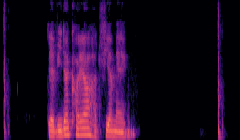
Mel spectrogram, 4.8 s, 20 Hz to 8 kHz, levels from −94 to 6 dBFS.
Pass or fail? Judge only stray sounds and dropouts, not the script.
pass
